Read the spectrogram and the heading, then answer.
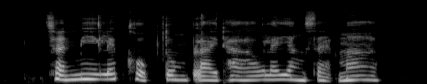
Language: Thai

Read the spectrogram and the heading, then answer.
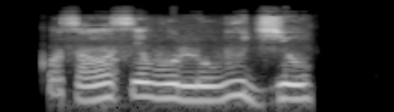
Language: Ebrié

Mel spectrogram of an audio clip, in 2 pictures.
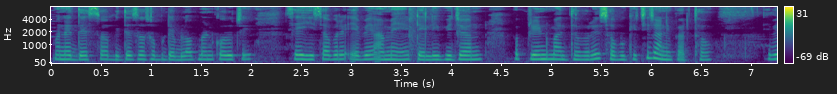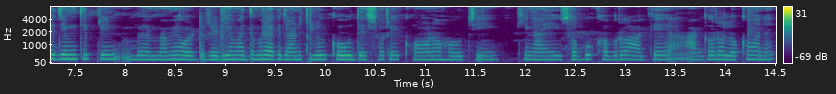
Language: Odia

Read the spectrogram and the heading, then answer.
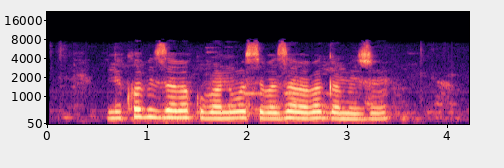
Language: Kinyarwanda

